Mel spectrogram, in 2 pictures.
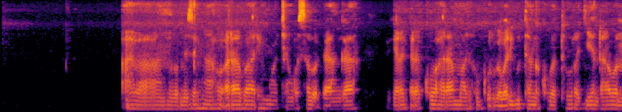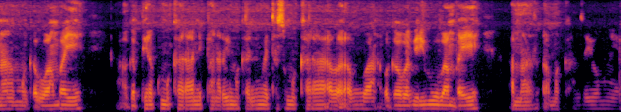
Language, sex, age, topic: Kinyarwanda, male, 18-24, health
